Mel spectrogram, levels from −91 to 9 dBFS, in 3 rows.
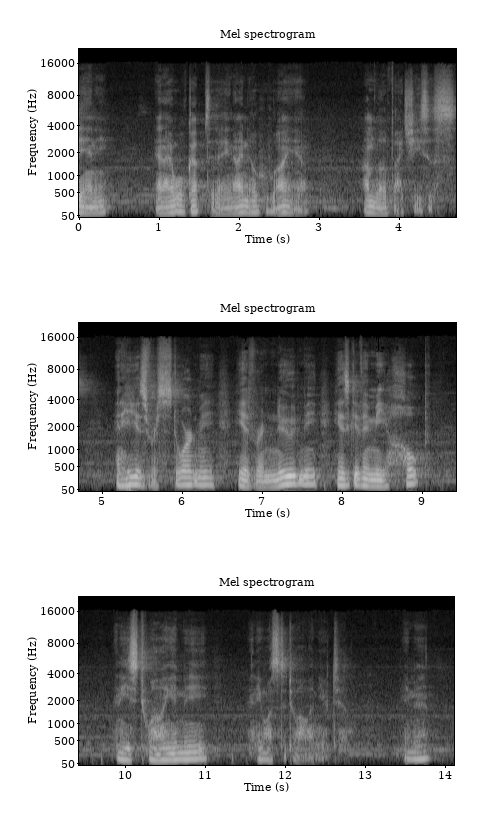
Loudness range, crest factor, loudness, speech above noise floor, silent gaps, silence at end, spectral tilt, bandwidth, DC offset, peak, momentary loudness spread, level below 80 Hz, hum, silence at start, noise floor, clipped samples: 6 LU; 20 dB; -25 LUFS; 22 dB; none; 0 s; -4.5 dB/octave; 17 kHz; under 0.1%; -6 dBFS; 21 LU; -62 dBFS; none; 0 s; -46 dBFS; under 0.1%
